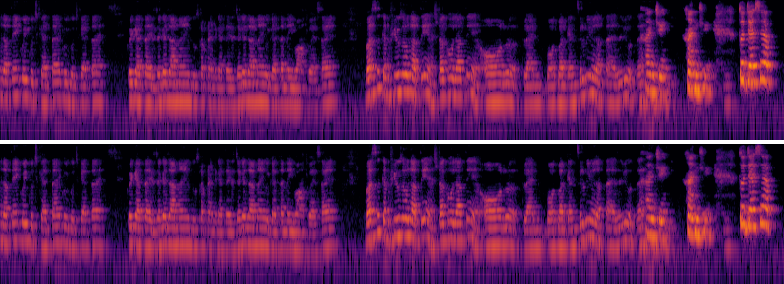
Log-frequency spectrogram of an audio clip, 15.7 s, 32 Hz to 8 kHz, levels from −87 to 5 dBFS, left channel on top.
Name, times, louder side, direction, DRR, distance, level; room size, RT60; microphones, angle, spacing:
voice 1, 0.0-2.0 2.6-6.7 7.3-13.4 14.5-14.6, equal, 10° right, -1 dB, 3.5 m, -39 dB
voice 2, 12.9-13.3 13.7-15.4, left 2 dB, 55° left, 3 dB, 3.2 m, -28 dB
16.0 x 7.5 x 2.5 m, 0.34 s
head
